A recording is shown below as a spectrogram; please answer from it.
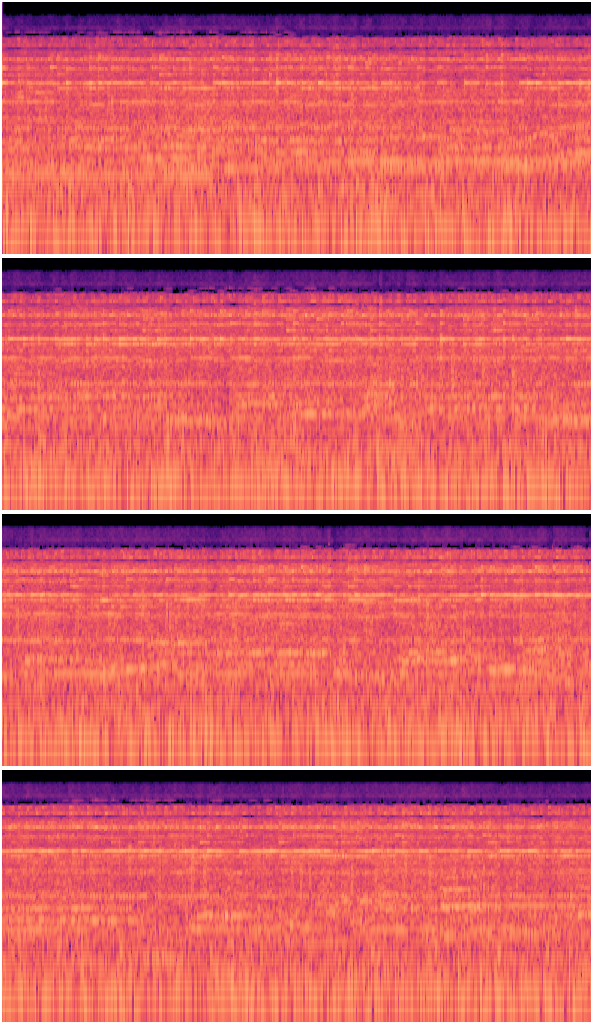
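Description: Temple bells ringing continuously during an aarti, a dense steady metallic ringing with high sustained tones.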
